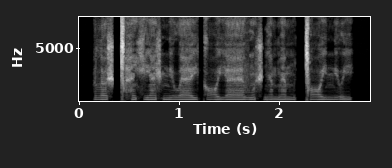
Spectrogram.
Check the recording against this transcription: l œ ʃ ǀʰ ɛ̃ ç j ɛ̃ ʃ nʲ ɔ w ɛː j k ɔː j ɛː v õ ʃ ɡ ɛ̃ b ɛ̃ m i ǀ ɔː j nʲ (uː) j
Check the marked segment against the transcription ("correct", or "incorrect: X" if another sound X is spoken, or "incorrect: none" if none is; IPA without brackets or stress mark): correct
